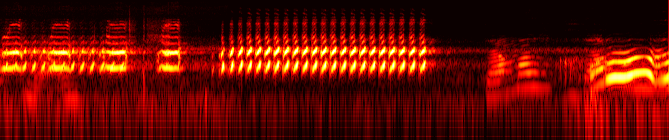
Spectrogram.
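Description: Backyard frogs croak loudly and close by in rapid pulsing trills and short bursts, with a long steady run of rhythmic croaks in the middle, while a few voices speak faintly in the background.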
